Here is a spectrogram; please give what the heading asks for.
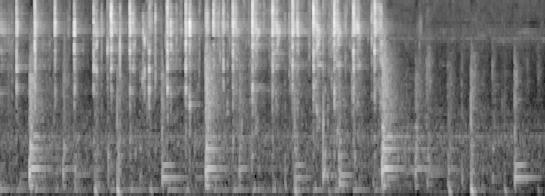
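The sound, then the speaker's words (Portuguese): Stirring cream with aromatic herbs into beaten eggs and chives in a bowl, heard as many quick, bright clinks and scrapes of a utensil against the dish in an uneven, busy rhythm. “Juntamos a nata com ervas aromáticas parmalate aos ovos batidos. Juntamos também o cebolinho e mexemos tudo muito bem.”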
